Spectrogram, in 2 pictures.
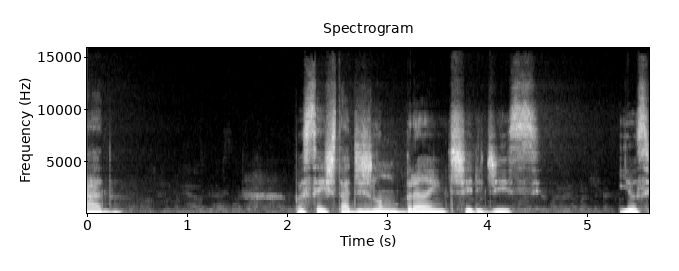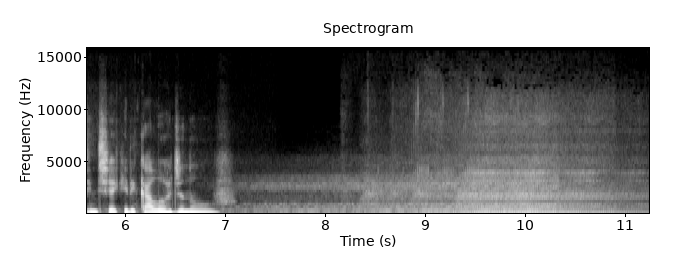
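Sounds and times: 
speech: 0.1s - 0.4s, 2.1s - 4.6s, 5.3s - 7.1s
taxi car engine revving and driving off: 7.1s - 11.2s.

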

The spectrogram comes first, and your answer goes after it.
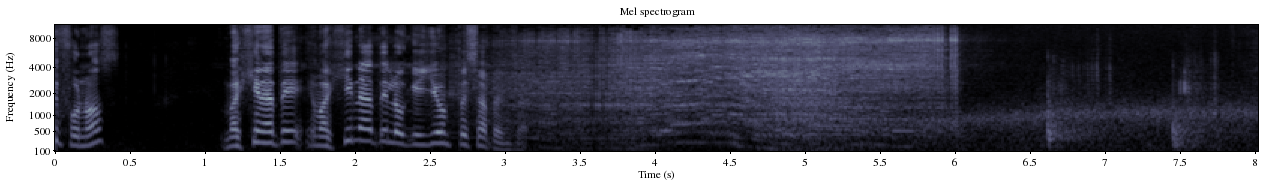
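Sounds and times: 
speech: 0.0s - 0.5s, 1.1s - 3.4s
door creaking open: 2.0s - 6.1s.

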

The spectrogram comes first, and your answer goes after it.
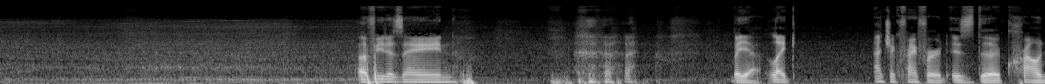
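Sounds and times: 
bus passing by: 0.0s - 7.3s
speech: 3.6s - 4.8s, 5.8s - 6.5s, 7.3s - 8.0s, 8.7s - 10.4s
laughter: 5.5s - 6.9s.

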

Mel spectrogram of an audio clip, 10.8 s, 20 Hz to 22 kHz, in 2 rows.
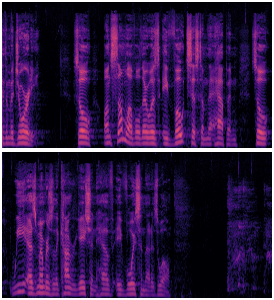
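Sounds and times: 
speech: 0.0s - 0.8s, 1.4s - 8.9s
harsh raspy cough: 9.9s - 10.8s.

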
